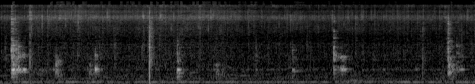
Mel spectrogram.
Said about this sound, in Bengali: রসুন পেঁয়াজ কাঁচামরিচ সবগুলি ভাজা হয়েছে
